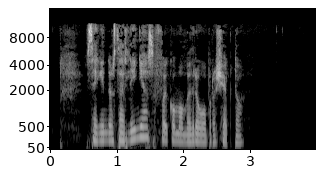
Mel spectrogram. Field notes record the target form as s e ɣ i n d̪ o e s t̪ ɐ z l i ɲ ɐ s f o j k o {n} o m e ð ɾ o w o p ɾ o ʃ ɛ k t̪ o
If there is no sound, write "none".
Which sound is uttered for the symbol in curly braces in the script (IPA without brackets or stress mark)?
m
